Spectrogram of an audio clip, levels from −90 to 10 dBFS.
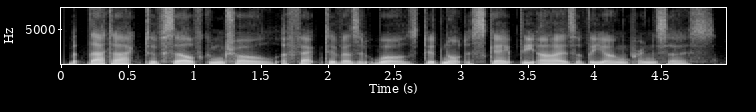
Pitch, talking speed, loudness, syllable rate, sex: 110 Hz, 230 wpm, -18 LUFS, 5.4 syllables/s, male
